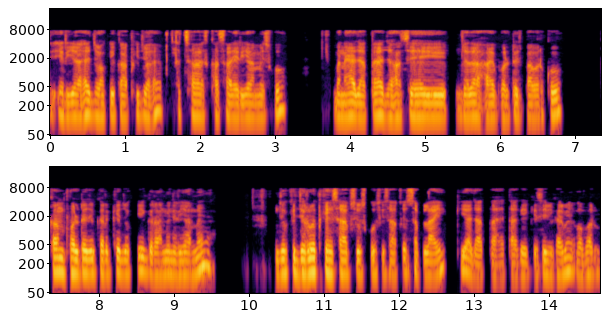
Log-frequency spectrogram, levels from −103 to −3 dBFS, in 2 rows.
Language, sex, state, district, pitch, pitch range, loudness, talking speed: Hindi, male, Bihar, Gaya, 120 Hz, 115-130 Hz, -20 LUFS, 215 wpm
